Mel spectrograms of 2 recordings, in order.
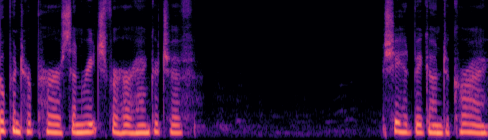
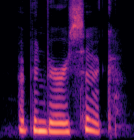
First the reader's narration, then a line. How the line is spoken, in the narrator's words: she said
